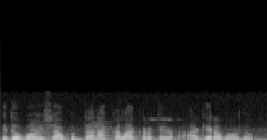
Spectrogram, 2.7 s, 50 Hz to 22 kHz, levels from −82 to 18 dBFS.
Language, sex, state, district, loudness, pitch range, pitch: Kannada, male, Karnataka, Bangalore, -17 LUFS, 110-125 Hz, 115 Hz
